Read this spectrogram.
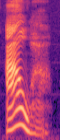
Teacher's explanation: We see an H, but we hear a vowel sound at the beginning, hour, and not hour.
